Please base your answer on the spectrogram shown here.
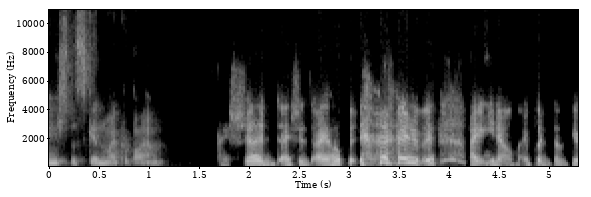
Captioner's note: laughter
